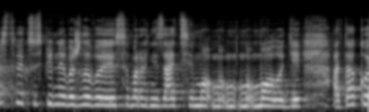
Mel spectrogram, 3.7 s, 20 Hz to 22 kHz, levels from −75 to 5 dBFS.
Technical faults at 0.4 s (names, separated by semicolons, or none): none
